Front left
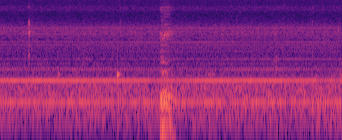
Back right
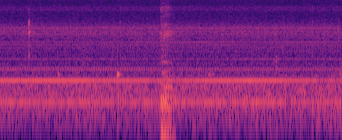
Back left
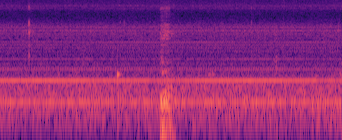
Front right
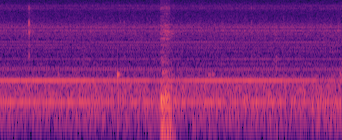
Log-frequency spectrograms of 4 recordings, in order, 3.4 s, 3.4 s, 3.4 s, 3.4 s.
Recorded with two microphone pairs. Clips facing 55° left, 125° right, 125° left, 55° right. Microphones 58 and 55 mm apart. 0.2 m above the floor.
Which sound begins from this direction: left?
A microwave, at 1.6 s.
